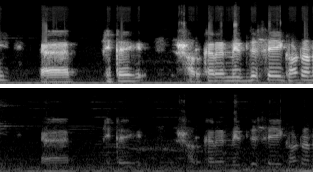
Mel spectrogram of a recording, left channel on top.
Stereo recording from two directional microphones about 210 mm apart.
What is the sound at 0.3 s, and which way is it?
A man's voice, 30° left (ahead or behind).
